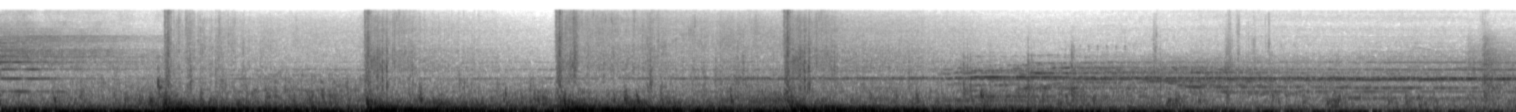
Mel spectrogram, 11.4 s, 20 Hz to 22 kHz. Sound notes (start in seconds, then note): 0.1 eerie music; 4.1 bombs blasting in distance; 8.8 eerie music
